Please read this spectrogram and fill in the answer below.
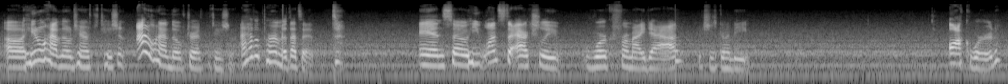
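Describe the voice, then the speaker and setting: A young adult woman giving a casual personal life update, halting and full of fillers, with nervous laughs between sentences. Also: a little high, expressive, pushed and bright, a little hiss or hum, rough recording. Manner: hesitant, halting, many fillers and restarts. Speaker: vlogger.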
